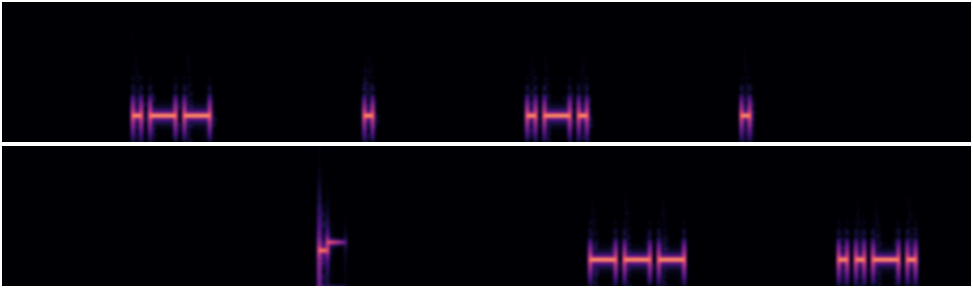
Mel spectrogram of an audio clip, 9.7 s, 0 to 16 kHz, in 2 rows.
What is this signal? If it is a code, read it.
Morse code, heard as a keyed tone, about 28 wpm, spaced as for 10 wpm, 700 Hz. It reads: WERE OF
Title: 6x Character Spacing - Top 100 Words - 28wpm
